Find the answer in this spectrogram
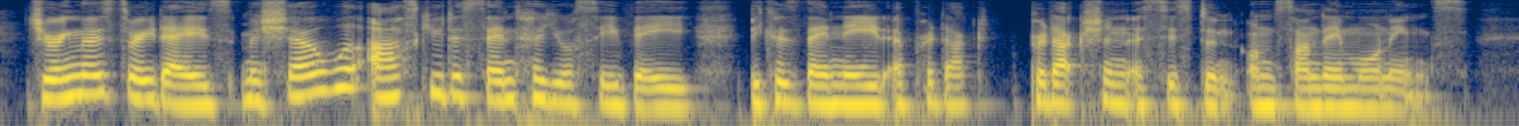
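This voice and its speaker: In a very clean recording with a silent background, a woman with an Australian accent and a fairly low pitch speaks at a moderate pace with ordinary pitch variation. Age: 30s. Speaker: radio documentary producer. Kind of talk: reading a letter aloud to an audience. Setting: stage with audience.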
